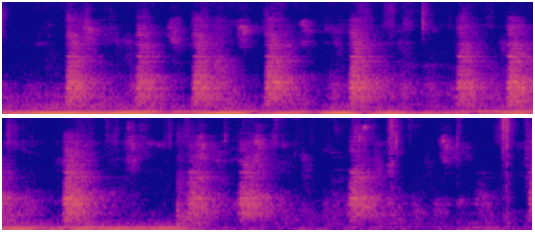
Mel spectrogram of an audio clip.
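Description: A dog barking over and over, about two barks a second, with a low steady hum underneath that stops about seven seconds in.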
